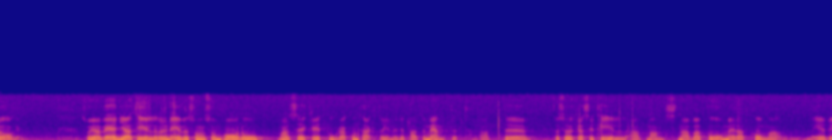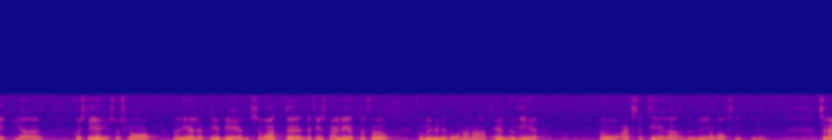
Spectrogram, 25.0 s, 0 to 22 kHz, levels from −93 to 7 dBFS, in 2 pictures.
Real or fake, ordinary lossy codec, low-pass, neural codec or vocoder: real; AAC, 48 kbps; 7.2 kHz; none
